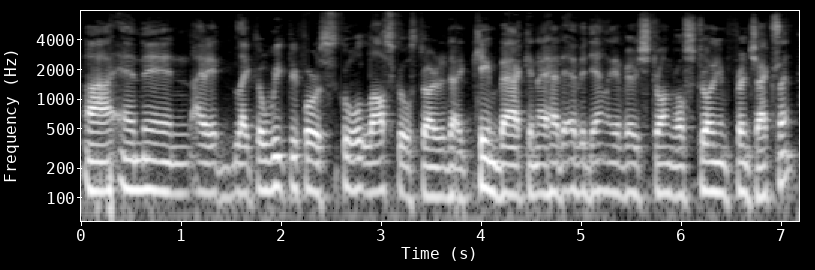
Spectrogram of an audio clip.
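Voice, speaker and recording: A man's voice: lowish voice, flat delivery, normal speed, hardly any pauses, darkish tone, slight background noise. A middle-aged man from Canada telling his life story as a guest in a casual chat, upbeat and rambling with many fillers. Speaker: guest, cafe owner.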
